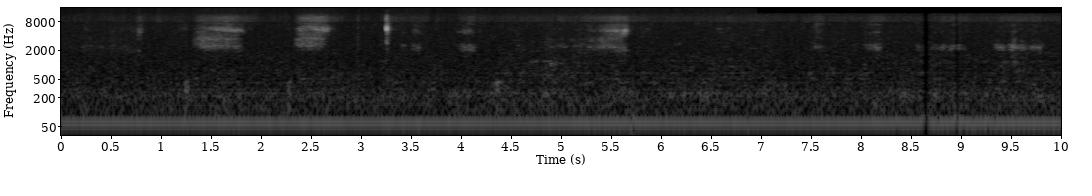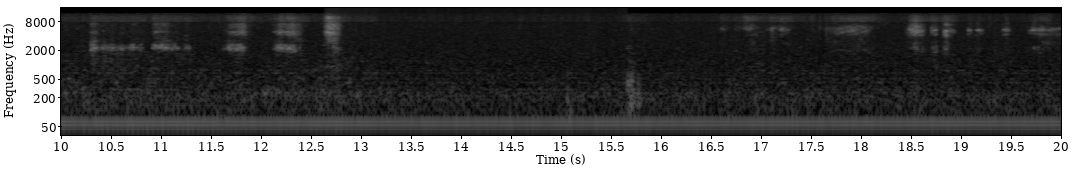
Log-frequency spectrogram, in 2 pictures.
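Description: A marker scratches and squeaks softly on paper in short strokes.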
